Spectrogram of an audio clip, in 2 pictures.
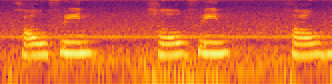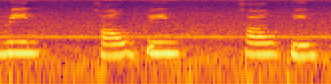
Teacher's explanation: वाव साकिन है, वाव साकिन से पहले ज़बर आ रहा है, वावलीन हो रहा है, लिहाजा वावलीन को बगैर खींचे बगैर झटका दिए नरमी से मारूफ पढ़ेंगे। खौ वाव ज़बर खौ।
